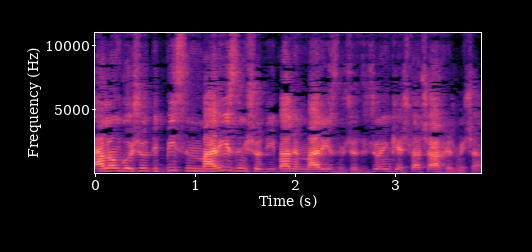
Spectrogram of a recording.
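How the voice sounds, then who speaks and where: Against a quiet background, a man uses a raised, projected voice with a bright, sharp tone, animated delivery and ordinary pitch variation. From Iran. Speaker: market analyst and news commentator. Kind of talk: casual livestream news commentary. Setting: live stream to online audience. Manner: animated, talkative, rant-like. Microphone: earbuds.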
